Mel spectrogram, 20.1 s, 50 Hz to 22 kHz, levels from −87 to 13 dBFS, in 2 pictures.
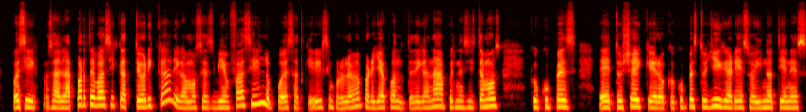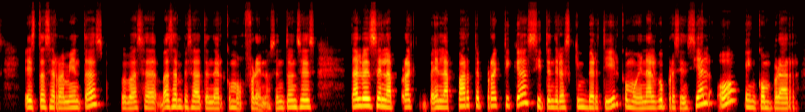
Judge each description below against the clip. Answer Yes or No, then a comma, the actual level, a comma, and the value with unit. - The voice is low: No, high, 190 Hz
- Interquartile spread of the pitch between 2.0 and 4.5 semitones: Yes, average, 2.9 semitones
